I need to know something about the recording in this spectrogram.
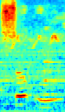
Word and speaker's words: sudden: sudden really really well you have to be careful with the first syllable son it's a sudden that suit then Susan now it's a sudden with the pronunciation of the glottal stop that's why it's called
